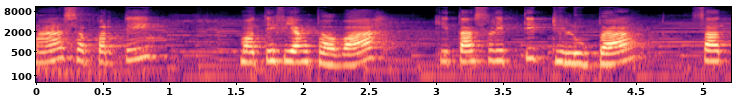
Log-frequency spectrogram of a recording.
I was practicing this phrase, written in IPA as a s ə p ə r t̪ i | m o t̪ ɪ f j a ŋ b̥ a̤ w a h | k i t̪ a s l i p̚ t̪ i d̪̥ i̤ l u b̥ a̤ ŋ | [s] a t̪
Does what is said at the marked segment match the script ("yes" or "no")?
yes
